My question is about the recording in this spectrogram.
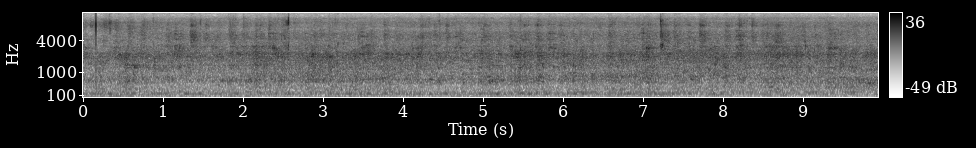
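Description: Machinery in a copra oil mill running: a loud, steady mechanical din with a low hum underneath.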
